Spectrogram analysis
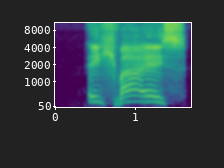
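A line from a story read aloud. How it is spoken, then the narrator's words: Roaring. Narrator (German): brüllte Harry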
